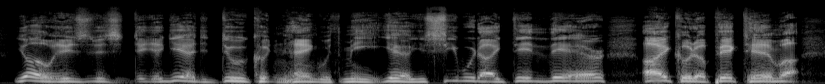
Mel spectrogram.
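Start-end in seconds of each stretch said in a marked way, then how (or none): 0.2-3.8 put-on surfer voice, much lower. Describing a performer billed from South Africa, quote him: Hague surfer-dude impression. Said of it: "he sounds like a fucking surfer".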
